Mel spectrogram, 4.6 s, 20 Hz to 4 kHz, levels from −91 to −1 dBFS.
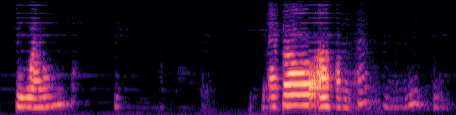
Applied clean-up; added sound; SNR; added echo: neural mask model DeepFilterNet 3.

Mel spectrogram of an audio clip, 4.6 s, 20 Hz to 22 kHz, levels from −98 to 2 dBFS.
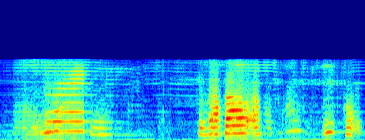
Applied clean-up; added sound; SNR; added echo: neural separator model SepFormer WHAMR!.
